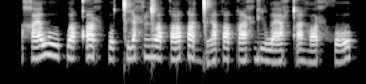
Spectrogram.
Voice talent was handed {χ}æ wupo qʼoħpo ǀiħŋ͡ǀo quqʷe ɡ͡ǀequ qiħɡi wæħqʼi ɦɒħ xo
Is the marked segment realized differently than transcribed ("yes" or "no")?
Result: no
